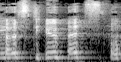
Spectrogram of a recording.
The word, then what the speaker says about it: posthumously: Not unfortunately, following her passing, in November of 2013, Sally was posthumously awarded. Am I saying that correctly? – Posthumously awarded. – I already forgot how to say it. – Right. Try it again.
